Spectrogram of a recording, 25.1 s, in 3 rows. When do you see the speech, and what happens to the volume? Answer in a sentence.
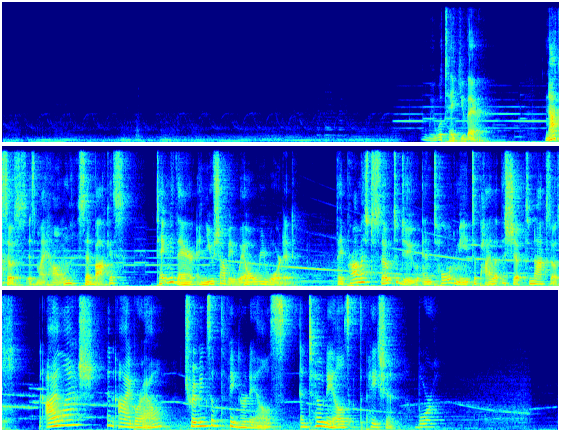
The speech can be heard from 6.3 to 23.2 s, at a steady volume.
